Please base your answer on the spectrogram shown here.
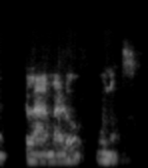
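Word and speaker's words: Chlamydomonas: इसका प्रोनाउंसिएशन क्या है, क्लैमेडोमोनास.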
